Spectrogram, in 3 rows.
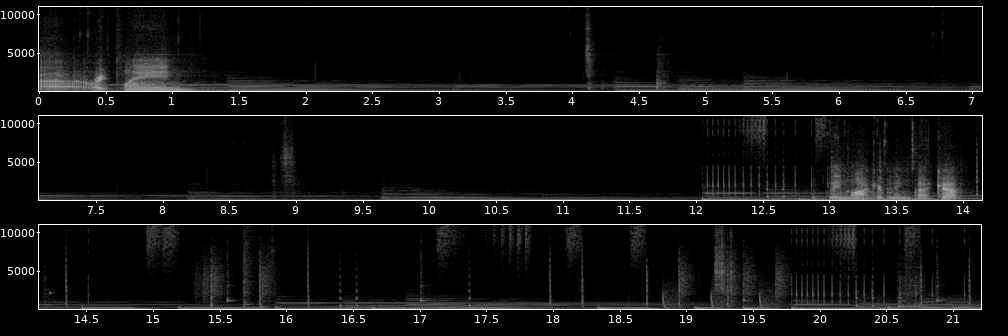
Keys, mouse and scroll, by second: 0.3 click, 1.0 right click, 2.0 click, 3.9 click, 6.7 click, 8.5 click, 12.1 click, 13.3 click, 15.8 click, 17.5 click.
